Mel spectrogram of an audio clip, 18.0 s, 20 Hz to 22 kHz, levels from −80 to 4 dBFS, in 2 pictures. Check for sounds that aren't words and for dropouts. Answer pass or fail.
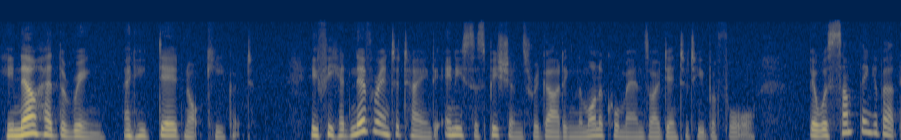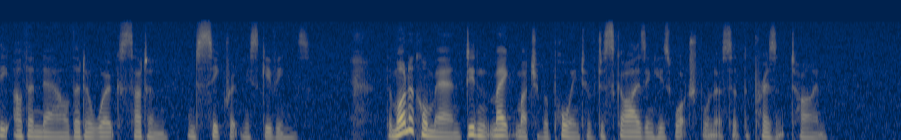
pass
